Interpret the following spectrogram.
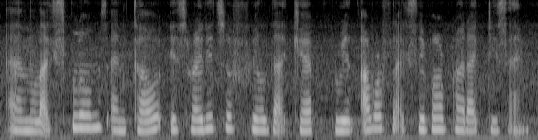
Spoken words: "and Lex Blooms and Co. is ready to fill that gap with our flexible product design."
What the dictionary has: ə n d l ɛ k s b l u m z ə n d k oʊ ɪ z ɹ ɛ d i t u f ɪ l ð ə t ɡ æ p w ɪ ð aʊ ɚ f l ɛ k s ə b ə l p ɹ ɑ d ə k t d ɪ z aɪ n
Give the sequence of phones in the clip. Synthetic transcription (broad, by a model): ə n l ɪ k s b l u m s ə n k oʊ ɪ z ɹ ɛ d i t u f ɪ l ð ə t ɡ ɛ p w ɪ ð aʊ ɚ f l ɛ k s ə b ə l p ɹ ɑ d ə k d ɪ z aɪ n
